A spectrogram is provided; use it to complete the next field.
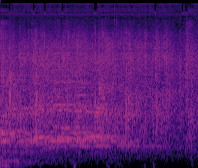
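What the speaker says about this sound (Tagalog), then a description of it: "Lalo na pag malalakas pumalakpak." Loud, steady applause from a church audience at a healing service, a continuous wash of clapping with a few sharper claps standing out throughout.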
